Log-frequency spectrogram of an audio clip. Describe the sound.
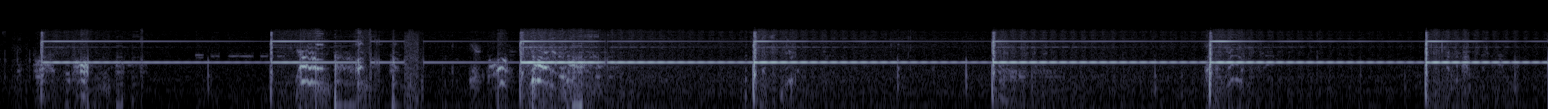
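A clear bell rings out seven times at slow, steady intervals, each bright tone lingering and fading before the next strike, with faint voices murmuring under the first few rings.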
